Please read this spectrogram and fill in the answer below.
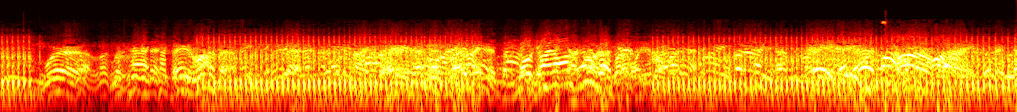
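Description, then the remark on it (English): A pneumatic rock drill powered by air pressure runs steadily on a big piece of rock for the whole stretch, a loud, dense rattling roar with a constant buzzing pitch and warbling, voice-like overtones. “This is five times faster than any drill I've ever seen or heard of.”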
